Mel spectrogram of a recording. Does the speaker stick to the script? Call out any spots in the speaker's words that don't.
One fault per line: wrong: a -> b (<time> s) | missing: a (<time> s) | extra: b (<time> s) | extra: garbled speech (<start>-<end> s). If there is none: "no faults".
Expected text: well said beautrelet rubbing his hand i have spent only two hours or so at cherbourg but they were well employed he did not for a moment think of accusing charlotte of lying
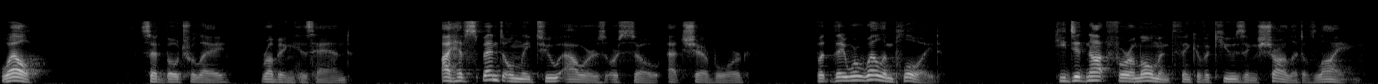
no faults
